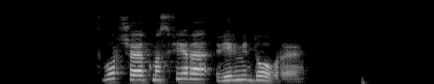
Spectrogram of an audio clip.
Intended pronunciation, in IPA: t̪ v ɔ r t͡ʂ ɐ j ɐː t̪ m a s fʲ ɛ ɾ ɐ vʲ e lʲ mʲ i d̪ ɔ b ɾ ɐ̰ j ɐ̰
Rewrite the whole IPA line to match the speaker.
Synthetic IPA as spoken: t̪ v ɔ r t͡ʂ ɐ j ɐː t̪ m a s fʲ ɛ ɾ ɐ vʲ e lʲ mʲ i d̪ ɔ b ɾ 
